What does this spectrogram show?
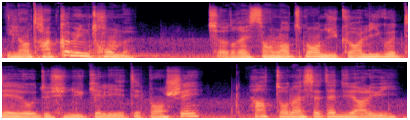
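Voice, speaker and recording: A man's voice: medium pitch, brisk, darkish tone, slight background noise. A man narrating a scripted story dramatically, in short, brooding, suspenseful phrases. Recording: music behind the voice.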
